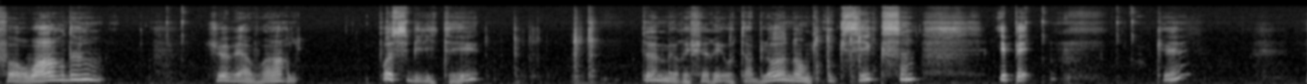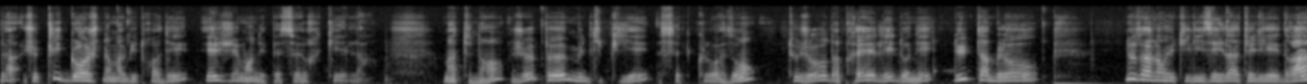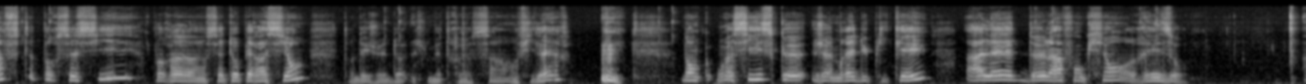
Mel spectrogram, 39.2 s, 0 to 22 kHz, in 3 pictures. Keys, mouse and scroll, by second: 1.6 click, 3.8 click, 5.7 ctrl+v, 8.1 x, 8.5 x, 10.2 click, 11.1 click, 14.2 click, 15.2-15.6 scroll up 1, 16.5-16.8 scroll down 1, 17.3 scroll down 1, 18.4 right click, 23.5 right click, 25.2 click, 26.3 click, 30.0 click, 30.7 &, 32.7 click, 36.5 click, 37.5 click.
